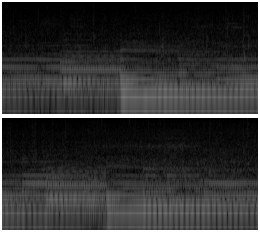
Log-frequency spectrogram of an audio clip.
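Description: Steady rain falls throughout, a soft continuous patter with no break, mixed with gentle sustained music tones underneath. No one speaks.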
